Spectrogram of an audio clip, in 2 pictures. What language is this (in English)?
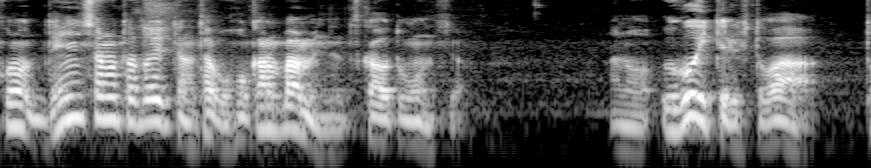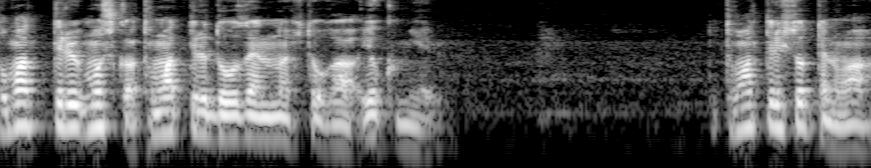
Japanese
